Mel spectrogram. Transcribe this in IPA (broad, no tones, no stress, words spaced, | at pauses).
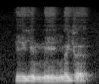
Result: ijẽmẽ ŋəjə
